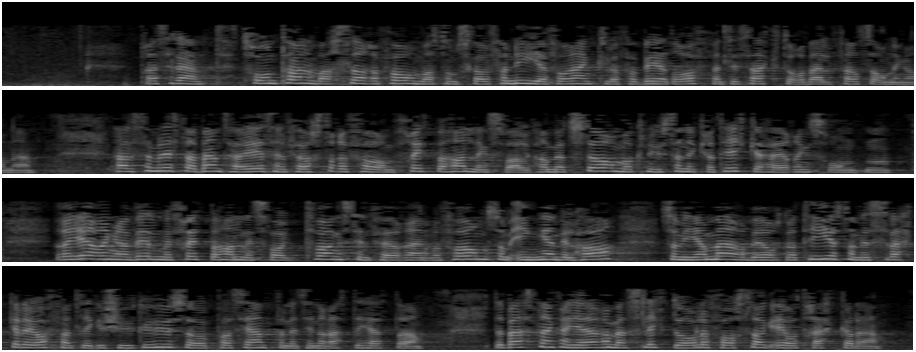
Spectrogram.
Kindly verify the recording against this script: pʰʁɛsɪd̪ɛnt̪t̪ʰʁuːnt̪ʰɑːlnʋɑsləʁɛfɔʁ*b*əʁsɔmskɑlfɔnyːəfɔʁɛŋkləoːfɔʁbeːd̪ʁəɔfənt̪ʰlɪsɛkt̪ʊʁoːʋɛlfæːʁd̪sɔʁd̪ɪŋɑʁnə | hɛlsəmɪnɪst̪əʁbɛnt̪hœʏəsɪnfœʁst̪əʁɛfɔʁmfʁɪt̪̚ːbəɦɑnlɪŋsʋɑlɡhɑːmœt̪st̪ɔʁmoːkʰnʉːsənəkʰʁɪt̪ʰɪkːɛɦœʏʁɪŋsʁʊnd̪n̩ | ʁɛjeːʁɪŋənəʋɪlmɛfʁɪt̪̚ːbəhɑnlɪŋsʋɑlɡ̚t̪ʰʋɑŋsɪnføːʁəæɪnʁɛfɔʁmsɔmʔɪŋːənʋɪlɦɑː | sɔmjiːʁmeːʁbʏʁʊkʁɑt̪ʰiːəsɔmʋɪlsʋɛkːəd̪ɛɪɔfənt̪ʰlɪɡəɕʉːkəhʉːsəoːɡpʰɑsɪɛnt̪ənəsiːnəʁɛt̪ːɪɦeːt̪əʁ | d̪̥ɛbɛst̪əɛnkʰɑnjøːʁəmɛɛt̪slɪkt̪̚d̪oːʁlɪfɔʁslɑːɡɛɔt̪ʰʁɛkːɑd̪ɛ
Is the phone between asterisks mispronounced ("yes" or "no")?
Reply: yes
